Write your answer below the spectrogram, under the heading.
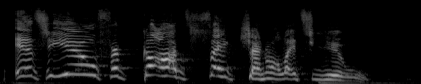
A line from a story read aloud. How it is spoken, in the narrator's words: His assistant shouts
